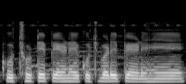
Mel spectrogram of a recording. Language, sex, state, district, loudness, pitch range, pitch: Hindi, male, Chhattisgarh, Balrampur, -14 LUFS, 135-150 Hz, 145 Hz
